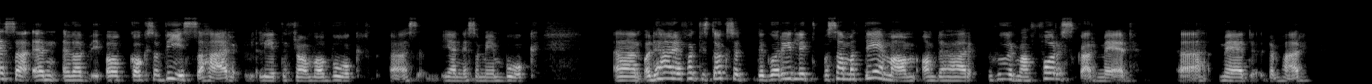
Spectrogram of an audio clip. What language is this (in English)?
Swedish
